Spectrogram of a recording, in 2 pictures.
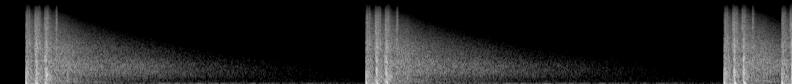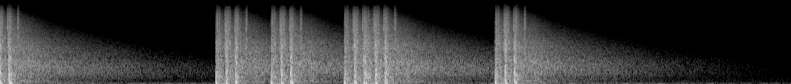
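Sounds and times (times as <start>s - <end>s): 
gunshots echoing across a hillside: 0.2s - 1.9s, 3.7s - 5.2s, 7.2s - 9.4s, 10.1s - 14.5s.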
